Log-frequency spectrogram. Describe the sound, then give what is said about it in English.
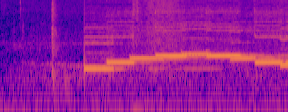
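A simple jingle tune starts up after a couple of faint knocks, its pure, steady notes stepping up and down in a short melody, fairly loud, with no talking. “Oh, I hear something. What's that? Oh, here come the baby elephants.”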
